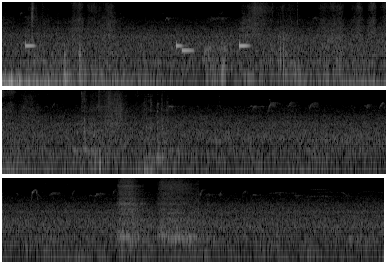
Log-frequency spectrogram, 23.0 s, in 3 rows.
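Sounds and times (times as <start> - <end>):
bird chirping in high notes: 0.5 - 0.7, 3.5 - 3.9, 4.8 - 5.0.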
